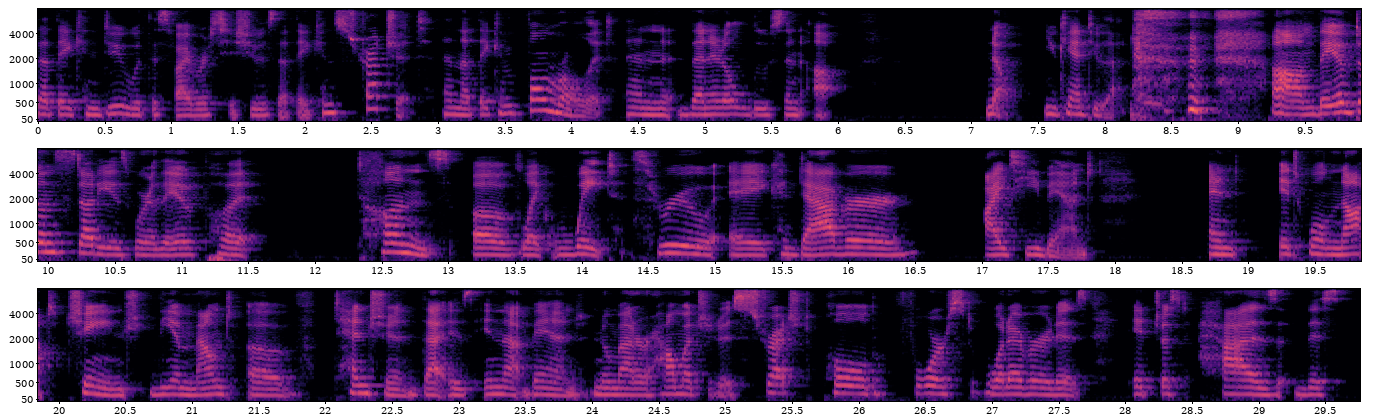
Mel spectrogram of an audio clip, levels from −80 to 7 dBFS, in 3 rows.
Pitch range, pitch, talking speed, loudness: 170-195 Hz, 180 Hz, 160 wpm, -26 LUFS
